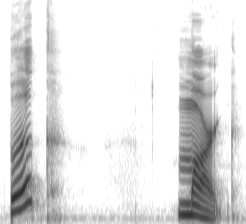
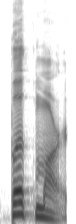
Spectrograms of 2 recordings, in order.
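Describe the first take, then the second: First: The two parts are said with a break. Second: The two parts are said without a break. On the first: The parts are heard as two separate words. "Say it with me" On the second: The parts are blended into one word. "Blend them together"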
